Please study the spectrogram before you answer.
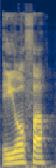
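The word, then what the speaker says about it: Iorfa: I kind of, checked it after the last couple of episodes, and it's E. Orfer.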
